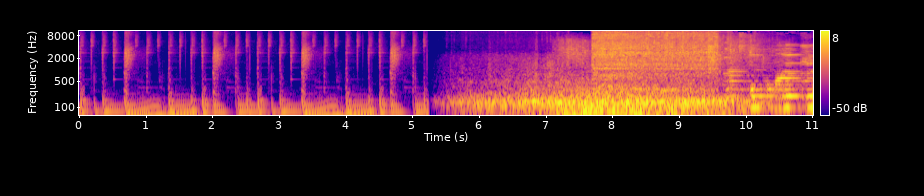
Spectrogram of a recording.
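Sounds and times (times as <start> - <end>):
low rumble: 5.3 - 10.2
loud hissing crash: 5.9 - 10.0.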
